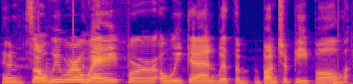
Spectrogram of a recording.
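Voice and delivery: normal talking voice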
